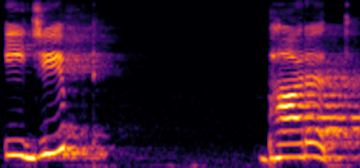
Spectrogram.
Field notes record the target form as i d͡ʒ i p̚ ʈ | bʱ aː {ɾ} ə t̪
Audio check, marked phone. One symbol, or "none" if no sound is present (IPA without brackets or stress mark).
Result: ɾ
